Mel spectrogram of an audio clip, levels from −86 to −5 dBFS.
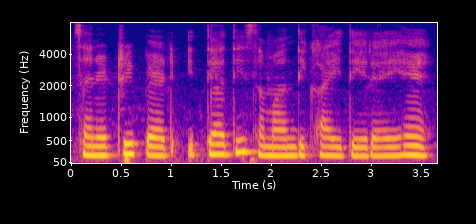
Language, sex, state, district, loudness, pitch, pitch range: Hindi, female, Jharkhand, Deoghar, -17 LUFS, 190 Hz, 185-210 Hz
